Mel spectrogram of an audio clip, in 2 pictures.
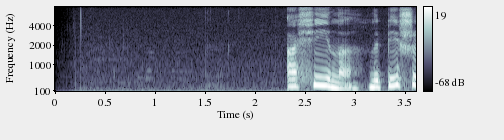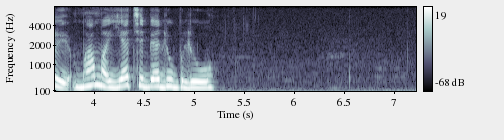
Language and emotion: Russian, neutral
